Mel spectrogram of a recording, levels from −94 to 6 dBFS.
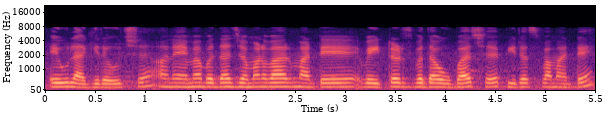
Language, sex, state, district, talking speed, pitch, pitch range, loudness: Gujarati, female, Gujarat, Gandhinagar, 165 wpm, 185 Hz, 180-190 Hz, -16 LUFS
